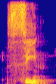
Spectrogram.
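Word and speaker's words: سين: can start with the first one scene from the sound of it you can already guess that it is the s sound like in the word sir sir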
